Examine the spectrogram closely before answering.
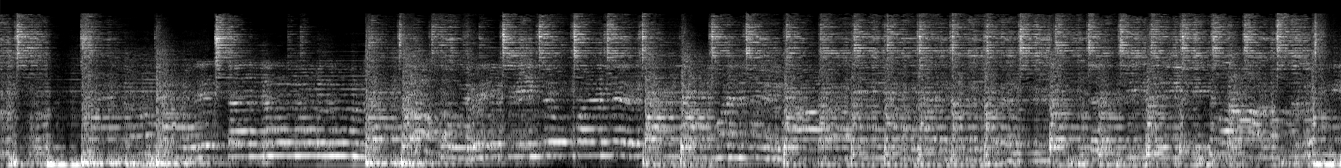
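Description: Hindi devotional bhajan: a woman singing through a microphone, holding long notes in the middle, over a quick, steady beat of hand percussion with jingles.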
